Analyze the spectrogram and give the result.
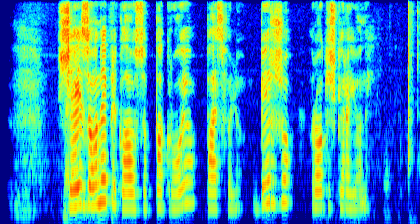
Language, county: Lithuanian, Marijampolė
